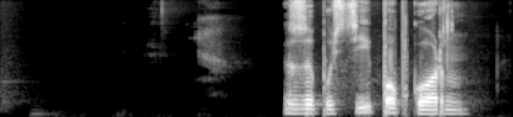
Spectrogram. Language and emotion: Russian, neutral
